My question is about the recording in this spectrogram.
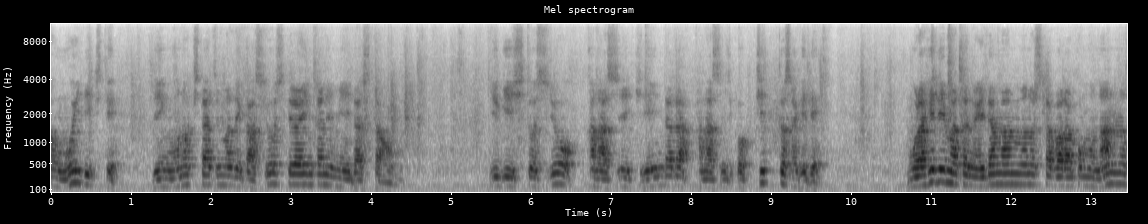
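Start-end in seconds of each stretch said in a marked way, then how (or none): none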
